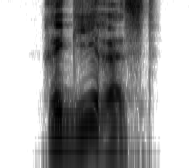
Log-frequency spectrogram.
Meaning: second-person singular subjunctive I of regieren
- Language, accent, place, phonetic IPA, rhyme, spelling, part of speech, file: German, Germany, Berlin, [ʁeˈɡiːʁəst], -iːʁəst, regierest, verb, De-regierest.ogg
